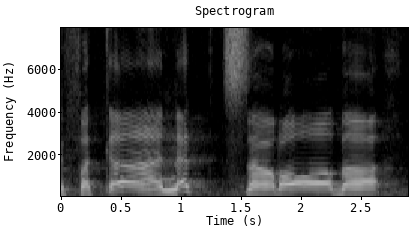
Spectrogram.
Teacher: کاف کو باریک رکھنا ہے اور را کو پر کرنا ہے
